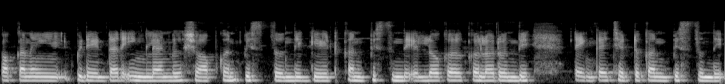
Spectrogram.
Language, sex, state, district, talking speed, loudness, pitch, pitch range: Telugu, female, Andhra Pradesh, Sri Satya Sai, 105 wpm, -13 LUFS, 180 Hz, 175-185 Hz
